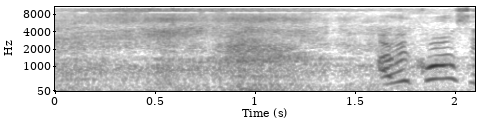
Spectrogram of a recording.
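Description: Road traffic noise along a busy city street, a steady low rumble that swells briefly about a second in, with a voice starting near the end.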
